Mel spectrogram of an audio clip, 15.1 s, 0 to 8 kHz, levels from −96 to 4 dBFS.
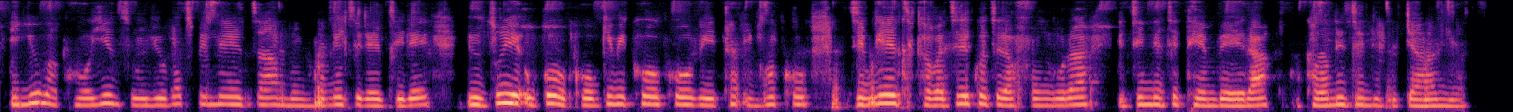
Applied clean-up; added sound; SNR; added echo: neural mask model Resemble Enhance denoiser.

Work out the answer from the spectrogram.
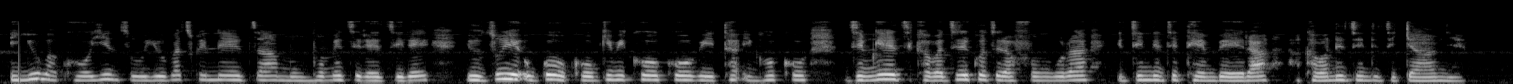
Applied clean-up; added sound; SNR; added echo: none; none; none; none.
